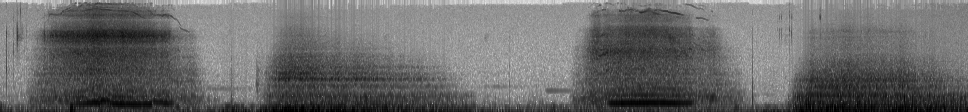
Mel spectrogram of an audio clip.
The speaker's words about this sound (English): Sharkman embraces you, and you can hear him breathing in your ear.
